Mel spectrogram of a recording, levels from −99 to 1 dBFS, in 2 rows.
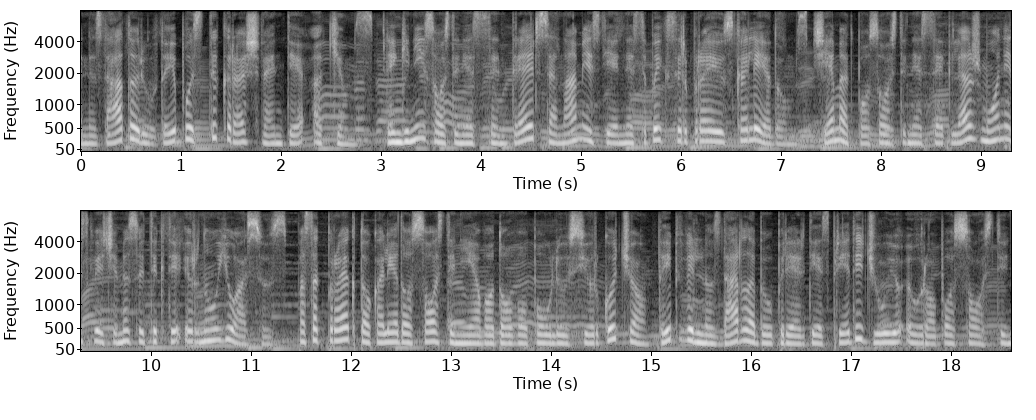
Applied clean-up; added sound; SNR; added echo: none; none; none; none.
